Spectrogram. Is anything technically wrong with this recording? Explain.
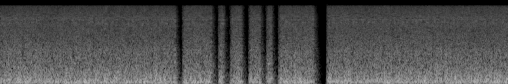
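Yes. Repeated packet loss (robotic sound) runs from 1.75 s to 3.29 s. Over that stretch the stream keeps dropping or delaying chunks of audio, and each hole is papered over by extending the last bit of speech that arrived. About seven such breaks occur, the longest roughly 0.12 s, so nearly a third of the span, close to half a second in total, is stand-in sound. The speech comes out choppy, with pieces missing.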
